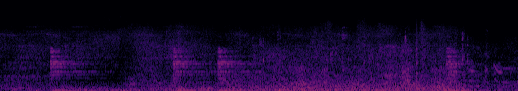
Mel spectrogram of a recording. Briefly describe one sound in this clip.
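Bright magical chimes ring out briefly several times.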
